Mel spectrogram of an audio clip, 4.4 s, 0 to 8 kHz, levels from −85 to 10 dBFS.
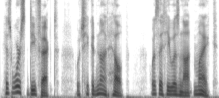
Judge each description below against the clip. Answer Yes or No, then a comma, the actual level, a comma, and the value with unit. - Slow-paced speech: No, average, 165 wpm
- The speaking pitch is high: No, low, 110 Hz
